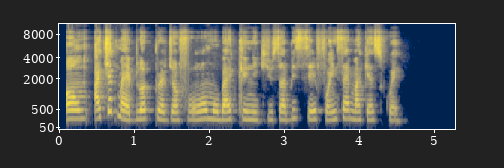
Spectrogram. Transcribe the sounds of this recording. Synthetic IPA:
ɔmaɪt͡ʃɛkmaɪblɔd̚pɹɛd͡ʒɔfɔwɔ̃nmobaɪlklinikʰjusabisːefɔĩnsaɪd̚makɛtskwɛ

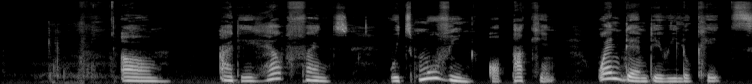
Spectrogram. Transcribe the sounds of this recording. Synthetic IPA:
ʌm | ʔadeɦɛlˠpfɹɛ̃nt | wiθmuvĩŋʔɔpakʰḭ̃ŋ | wɛ̃ndɛ̃mdeɹilokʰet

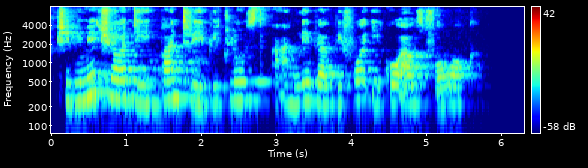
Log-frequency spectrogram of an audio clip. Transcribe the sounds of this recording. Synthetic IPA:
ʃiwimekʃɔdipʰãntɹibikʰlosdãnlebəlbifɔjuɡoʔaʊtfɔwɔk

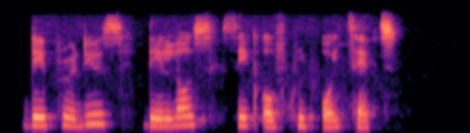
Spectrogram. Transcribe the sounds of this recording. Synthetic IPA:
ðepʰɹɔdjus | ðəlɔsːekʰɔvkʰɹudɔɪtʰɛp̚s

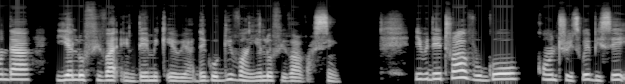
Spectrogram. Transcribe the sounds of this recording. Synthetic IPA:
nda | jɛlofivaʔɛ̃ndɛmikʰɛɹiadeɡoɡivãnjɛlofivava̰sĩn | ifdetʰɹaɪvuɡo | kʰɔ̃ntɹiswebise

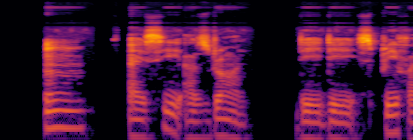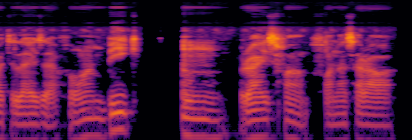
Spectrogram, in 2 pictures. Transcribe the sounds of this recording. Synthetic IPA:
m̩ | aɪsias̬dɹɔ̃n | dedespɹifatʰilaɪza̰fɔwãnbiɡ̩ | ɹaɪsfãmfɔ̰nãsaɾa̰wa

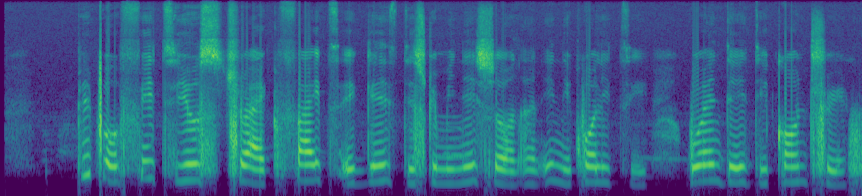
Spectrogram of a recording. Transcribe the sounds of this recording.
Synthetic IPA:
pipolfitʰjustɹaɪkfaɪtseɡẽnstd̥iskɹimineʃɔ̃nʔãninikʰwɔlitʰi | wɛ̃ndedikʰɔ̃ntʰɹi

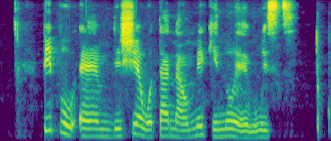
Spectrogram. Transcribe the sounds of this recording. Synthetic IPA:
pipʊɛm̩dɪʃɛɛwɔtanaʊmekinuɛm̩wist

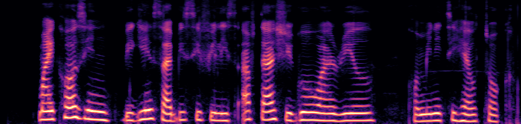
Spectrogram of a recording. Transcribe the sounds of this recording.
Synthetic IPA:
maɪkʰɔzĩnbiɡĩnsabisifilisa̰ftaʃiɡowãnɹil | kʰɔmjunitʰiɦɛltʰɔk

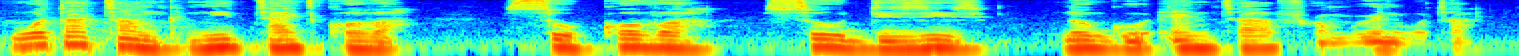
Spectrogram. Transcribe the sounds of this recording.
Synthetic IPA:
wɔtatʰãŋknid̚tʰaɪtkʰɔva | sokʰɔva | sodiziz | noɡoʔɛ̃ntʰafɹɔ̃mɹẽnwɔtʰa

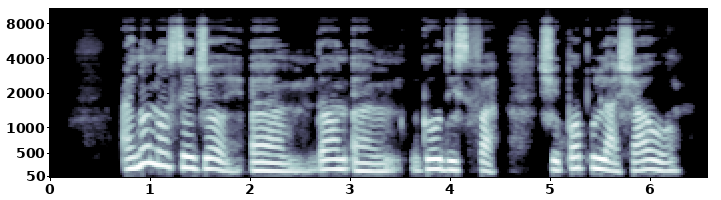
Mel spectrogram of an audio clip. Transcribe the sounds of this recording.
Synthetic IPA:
a̰jnonosed͡ʒɔjɛmdɔ̃namɡodisfaʃipɔpʰulaʃawo

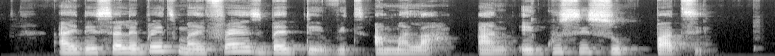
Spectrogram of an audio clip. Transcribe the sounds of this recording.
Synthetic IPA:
ajdesɛlebɹetmaɪfɹɛ̃nsbɛddewidamala | ãneɡusisuppatʰḭ

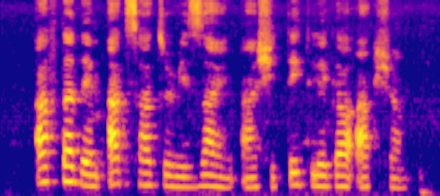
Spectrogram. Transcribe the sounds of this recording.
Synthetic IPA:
ʔaftadɛ̃makshatʰuɹizãɪ̃nãnʃitekliɡala̰kʃɔ̃n

